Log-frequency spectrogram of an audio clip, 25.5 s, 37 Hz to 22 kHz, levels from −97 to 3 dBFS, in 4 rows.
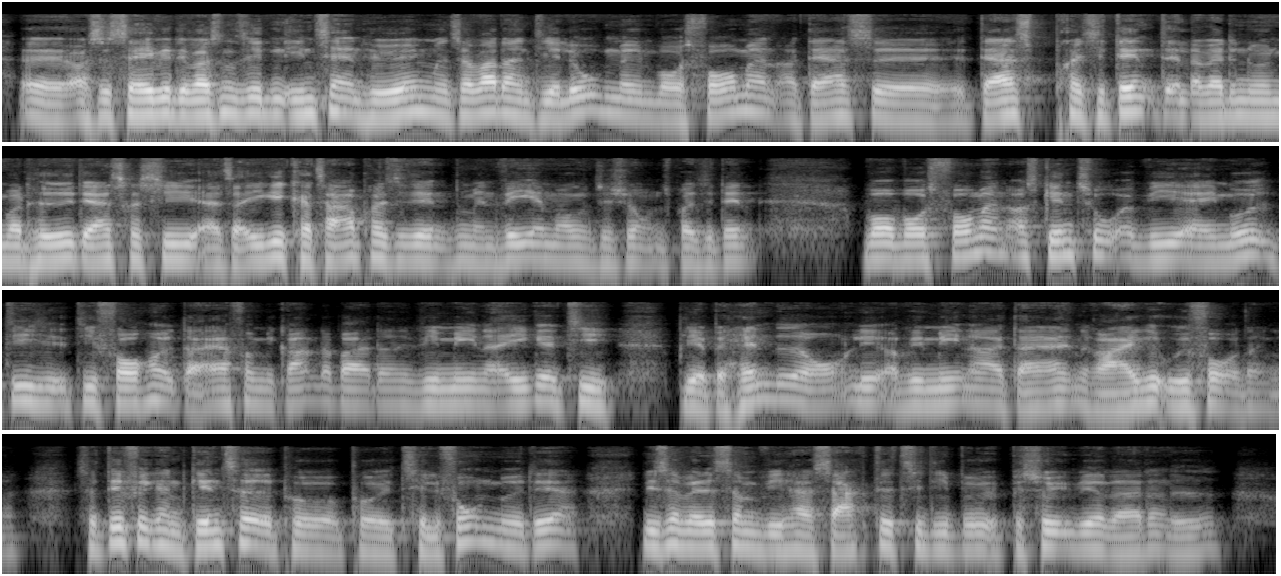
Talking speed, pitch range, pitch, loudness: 225 wpm, 120-135 Hz, 125 Hz, -23 LUFS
